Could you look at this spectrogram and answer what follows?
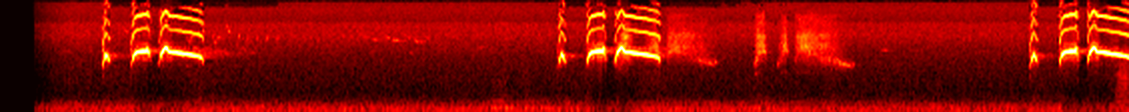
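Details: Olive-sided Flycatcher, a bird of spongy softwood and red maple forest in New Brunswick, sings three times, roughly every four and a half seconds: a sharp 'quick' then two loud whistled slurred notes, 'three beers', over a steady low hum.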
